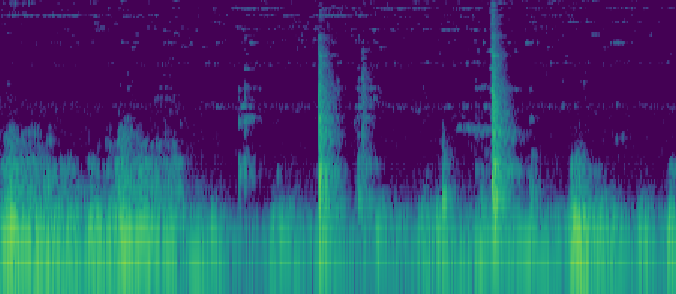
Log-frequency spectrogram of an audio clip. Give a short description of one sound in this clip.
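A spatula stirs thick soup in a pot, scraping and sloshing.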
